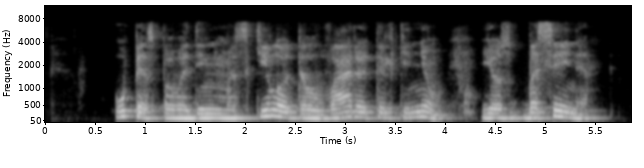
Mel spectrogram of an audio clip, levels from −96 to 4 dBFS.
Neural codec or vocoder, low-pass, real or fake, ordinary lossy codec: none; 7.2 kHz; real; MP3, 96 kbps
